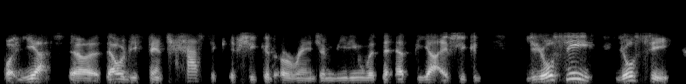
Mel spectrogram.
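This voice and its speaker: A man on a phone call who talks in a halting, rambling way, restarting and repeating words, and presses his complaints insistently, heard through a phone line. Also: fairly low pitch, sing-song, breathy edge, no room sound. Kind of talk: phone conversation. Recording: tinny, dry phone-line recording.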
